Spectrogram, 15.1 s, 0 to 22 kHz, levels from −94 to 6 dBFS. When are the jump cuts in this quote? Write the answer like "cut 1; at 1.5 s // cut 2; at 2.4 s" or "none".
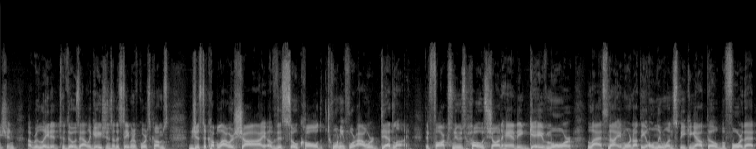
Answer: cut 1; at 12.4 s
